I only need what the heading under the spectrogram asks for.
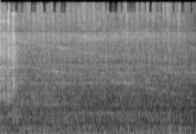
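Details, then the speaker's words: Classic Mini Cooper with new high-torque high-RPM starter replacing the old Lucas inertia starter: quick, strong, even whirr spinning the engine, no grinding or hesitation; normal healthy starter cranking. "here I'll do it again ready now that is a good sounding starter"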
